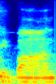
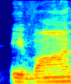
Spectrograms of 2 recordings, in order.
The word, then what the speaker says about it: Ivan: You could just Google, my name is spelled like Ivan, but it's pronounced Yvonne. So Dr. D is an initial, Yvonne, I-V-A-N, Young, and I'm easy to find.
